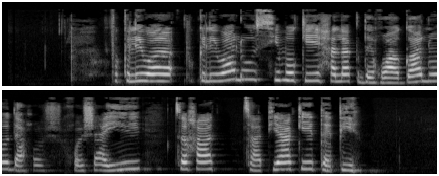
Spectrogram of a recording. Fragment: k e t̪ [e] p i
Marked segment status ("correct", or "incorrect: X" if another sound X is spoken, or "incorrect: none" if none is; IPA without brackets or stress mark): incorrect: a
